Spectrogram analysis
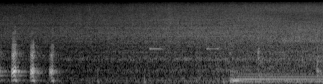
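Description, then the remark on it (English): Pork belly sizzles in a pan with no oil, salt or seasoning, with a steady, soft hiss, opening with three quick crackling pops, then settling into a continuous fry with a faint low hum toward the end. “You're just very calmly cooking this pork belly in the pan.”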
